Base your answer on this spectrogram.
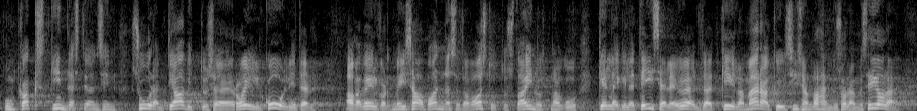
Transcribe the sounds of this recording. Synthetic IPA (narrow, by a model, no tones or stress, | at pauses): puŋkt̪kɑkskind̪lɑst̪io̞nsiːn | suːɾe̞mt̪eɑvit̪ːˑuse̞ɾo̞lʲko̞ːlʲid̪̥e̞l | ʔɑɡ̥ɑve̞ːlko̞rd̪me̞jsɑːpɑnːɑse̞d̪̥ɑvɑst̪ut̪ːˑust̪ɑjnult̪nɑɡ̥u | ke̞lːe̞ɡile̞t̪e̞jse̞le̞øe̞ld̪̥ɑe̞t̪ːˑke̞ːlɑmæɾɑkylsiːso̞nlɑɦe̞nd̪uso̞le̞mɑse̞jo̞lḛ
